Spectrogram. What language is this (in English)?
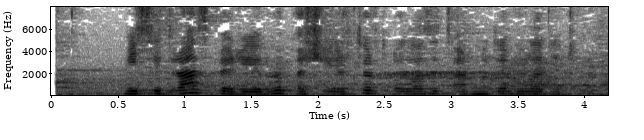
Georgian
